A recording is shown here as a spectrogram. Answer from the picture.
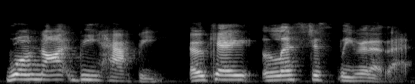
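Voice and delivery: usual speaking voice

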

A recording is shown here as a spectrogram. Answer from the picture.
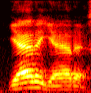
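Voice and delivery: loud, bored brush-off; dismissive yada. A narrator's reading. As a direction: wave it away loudly. Dismissive character reply.

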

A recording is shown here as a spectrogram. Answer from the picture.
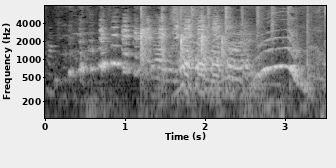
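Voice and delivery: hammed-up whinnying laugh; horse laugh. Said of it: "can you laugh like a horse".

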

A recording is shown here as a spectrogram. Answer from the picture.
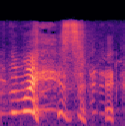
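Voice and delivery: laughing while talking; words pushed out through laughter. Real, not acted. Laughing hard at the joke.

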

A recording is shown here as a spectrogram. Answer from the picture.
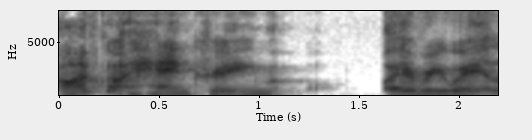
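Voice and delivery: normal talking voice

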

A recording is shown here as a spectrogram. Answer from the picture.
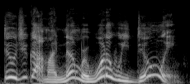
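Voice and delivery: high-pitched, mock-offended challenge; playing the baffled, confronting buddy; put-out friend. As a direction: take them to task, pitched well up. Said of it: "your whole demeanor towards me changed".

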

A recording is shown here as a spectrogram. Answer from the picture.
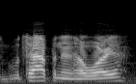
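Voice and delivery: ordinary delivery

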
